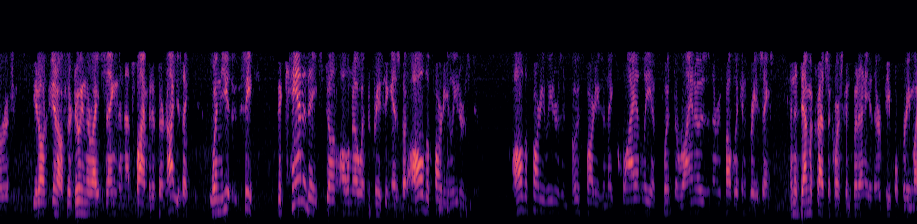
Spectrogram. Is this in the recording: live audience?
no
